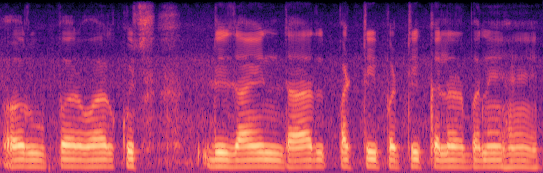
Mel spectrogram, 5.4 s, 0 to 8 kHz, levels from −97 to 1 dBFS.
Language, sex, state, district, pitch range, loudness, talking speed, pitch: Hindi, male, Uttar Pradesh, Lucknow, 115-120 Hz, -14 LUFS, 110 wpm, 120 Hz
